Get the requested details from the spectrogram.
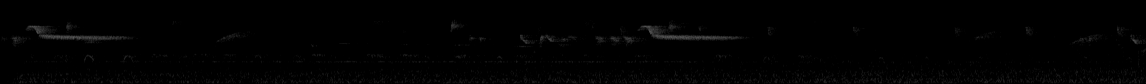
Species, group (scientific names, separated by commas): Magicicada tredecim, Cicadidae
